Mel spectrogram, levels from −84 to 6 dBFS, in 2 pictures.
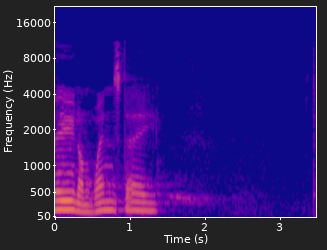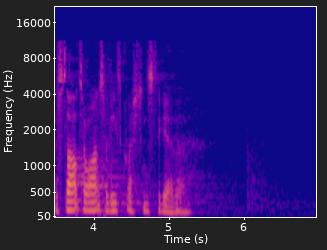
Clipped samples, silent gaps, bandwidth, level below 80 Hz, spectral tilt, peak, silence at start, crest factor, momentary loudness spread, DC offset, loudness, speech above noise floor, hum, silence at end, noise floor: under 0.1%; none; 11.5 kHz; -74 dBFS; -5.5 dB/octave; -10 dBFS; 0 s; 24 dB; 16 LU; under 0.1%; -31 LUFS; 43 dB; none; 1.65 s; -73 dBFS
